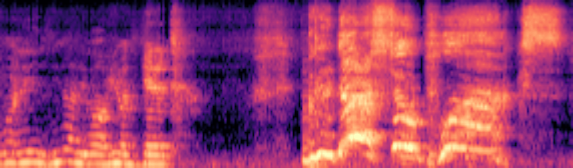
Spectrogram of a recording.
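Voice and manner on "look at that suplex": slow, high-pitched commentator's cry; wrestling announcer shouting over a big throw; amazed play-by-play. Pretend. Mock wrestling commentary, suplex.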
